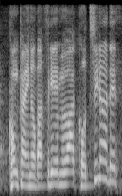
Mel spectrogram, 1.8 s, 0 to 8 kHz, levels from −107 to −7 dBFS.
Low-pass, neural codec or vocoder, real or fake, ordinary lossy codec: 7.2 kHz; codec, 44.1 kHz, 2.6 kbps, SNAC; fake; none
